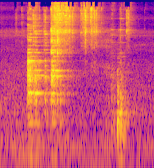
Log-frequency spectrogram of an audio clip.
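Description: Mutton curry stirred in a metal pot, with a few close, bright scrapes and clinks of a spoon against the vessel over a couple of seconds, and no voices.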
